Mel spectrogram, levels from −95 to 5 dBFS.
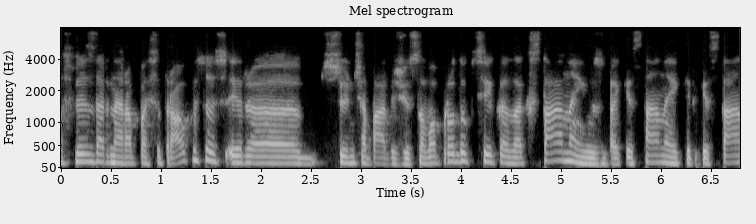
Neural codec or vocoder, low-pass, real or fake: none; 7.2 kHz; real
